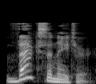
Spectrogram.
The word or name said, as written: vaccinator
